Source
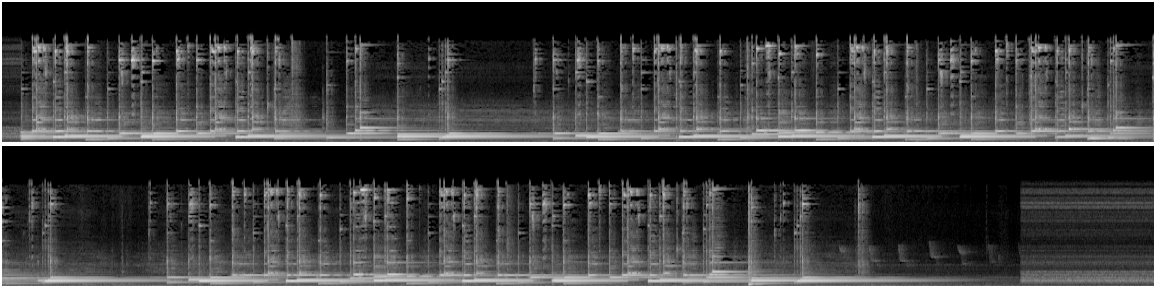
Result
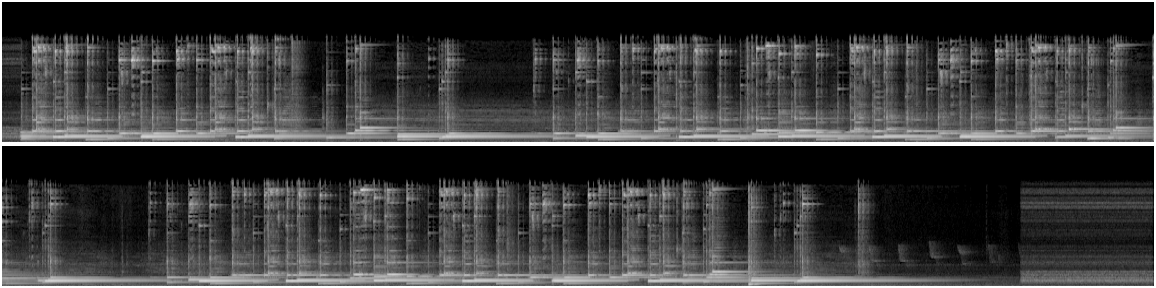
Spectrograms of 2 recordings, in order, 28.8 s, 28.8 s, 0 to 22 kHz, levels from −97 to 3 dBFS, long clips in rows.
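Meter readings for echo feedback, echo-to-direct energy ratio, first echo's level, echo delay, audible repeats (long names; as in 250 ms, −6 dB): 25%, −12.0 dB, −12.5 dB, 63 ms, 2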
